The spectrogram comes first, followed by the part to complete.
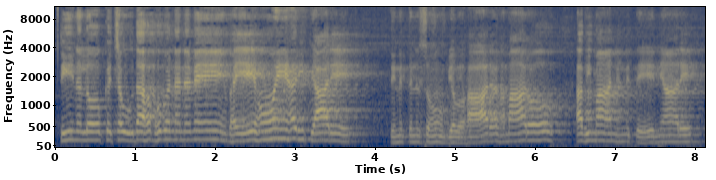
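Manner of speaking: slow, half-sung devotional recitation; slow devotional verse. Acted. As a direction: lift the pada slowly like a hymn.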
